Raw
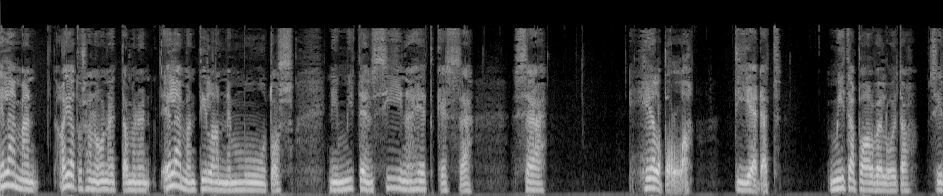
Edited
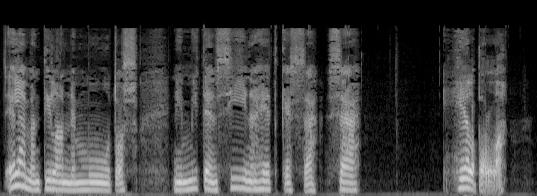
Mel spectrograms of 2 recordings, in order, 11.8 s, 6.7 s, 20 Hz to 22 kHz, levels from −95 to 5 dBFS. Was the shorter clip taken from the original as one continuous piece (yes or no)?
no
